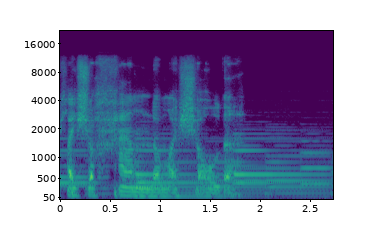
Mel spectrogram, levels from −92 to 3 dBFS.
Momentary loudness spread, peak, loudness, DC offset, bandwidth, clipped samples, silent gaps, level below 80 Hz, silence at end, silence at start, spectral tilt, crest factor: 13 LU; -12 dBFS; -32 LUFS; under 0.1%; 12.5 kHz; under 0.1%; none; -52 dBFS; 0 s; 0 s; -4 dB/octave; 20 dB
